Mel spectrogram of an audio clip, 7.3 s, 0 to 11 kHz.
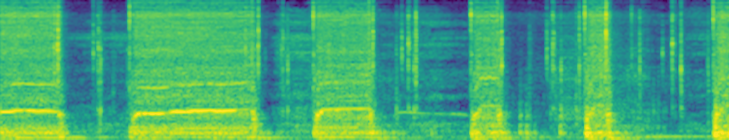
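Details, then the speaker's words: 2003 Chevy Tahoe, passenger-side power window after window regulator replacement, test run up and down once clamp bolts are tightened: smooth steady motor whine, soft stop at each end, no grinding or binding. Window had been stuck down before; normal operation, repair successful. "we're going to run it up and down a couple times to verify that it is working"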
